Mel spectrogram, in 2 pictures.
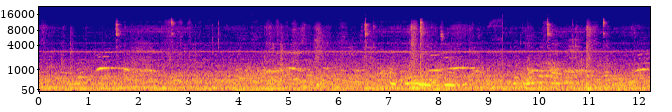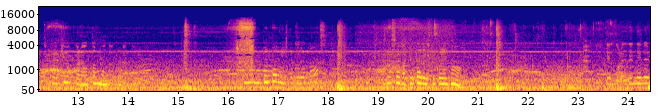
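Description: A baby babbles close by.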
